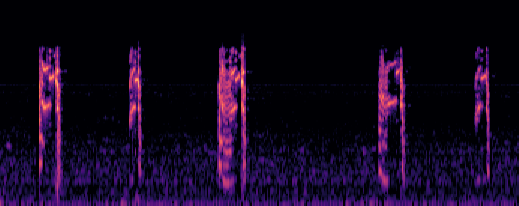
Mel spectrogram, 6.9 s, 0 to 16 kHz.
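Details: Peregrine falcon pair at the Lublin nest in Poland, egg present, 19 March 2022: five rough, squeaky double calls at uneven intervals of about one to two seconds in silence.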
